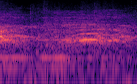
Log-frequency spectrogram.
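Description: Wrestling crowd cheering for Baylum Lynx at a live match, a steady, fairly loud roar of many voices that swells slightly midway, with a commentator talking over it.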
